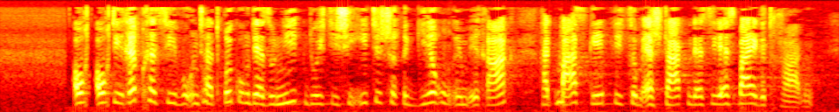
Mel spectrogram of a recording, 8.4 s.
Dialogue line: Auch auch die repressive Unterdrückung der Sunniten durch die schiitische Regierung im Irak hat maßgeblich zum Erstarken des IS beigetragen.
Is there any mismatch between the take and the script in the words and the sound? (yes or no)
no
